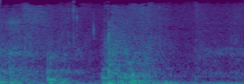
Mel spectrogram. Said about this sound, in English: That was the garage door opening.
